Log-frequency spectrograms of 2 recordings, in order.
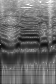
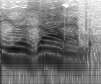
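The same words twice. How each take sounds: First: Said in the usual way. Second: یضارب said as "yuzarabu"; passive vowelling. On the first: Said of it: "بخوایم مجهول کنیم". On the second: Shown as a demonstration. Teacher making yuzaribu passive, penultimate vowel a. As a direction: say یضارب with a before the final bu.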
